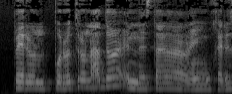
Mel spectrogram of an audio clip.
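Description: A woman with a Portuguese accent, fairly high in pitch, with ordinary pitch variation. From Brazil. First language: Portuguese (speaking Spanish). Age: 40s. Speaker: guest commentator. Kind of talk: casual interview. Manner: halting, with repetitions.

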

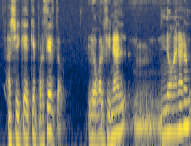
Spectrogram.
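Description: At a very slow pace, a man with a fairly high pitch talks in lively intonation. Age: 50s. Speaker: trail running podcaster and mountain runner. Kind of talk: solo podcast monologue, personal race report. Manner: animated; repetitive fillers and restarts.

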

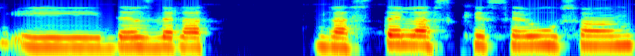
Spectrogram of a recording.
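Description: Speaking in a Polish accent, a woman uses a fairly high pitch and a very slow pace. Her intonation stays monotone and flat. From Poland. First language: Polish (speaking Spanish). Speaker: eco startup co-founder. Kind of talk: interview. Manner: halting.

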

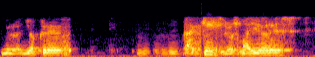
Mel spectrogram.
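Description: A man of medium pitch, talking at a very slow pace. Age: 60s. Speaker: foundation trustee. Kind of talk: interview.

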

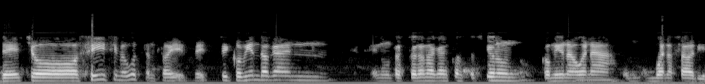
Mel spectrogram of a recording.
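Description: A man speaks at a fairly quick pace. He leaves hardly any pauses. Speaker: football coach. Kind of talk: interview.

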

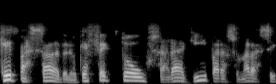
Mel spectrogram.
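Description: A man at a moderate pace. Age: 50s. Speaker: rock guitarist. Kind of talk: casual chat. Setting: phone call. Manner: halting.

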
